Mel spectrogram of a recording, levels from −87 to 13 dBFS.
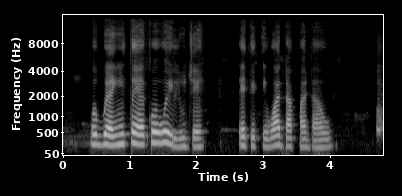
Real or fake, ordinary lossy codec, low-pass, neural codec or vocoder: fake; none; 14.4 kHz; codec, 32 kHz, 1.9 kbps, SNAC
